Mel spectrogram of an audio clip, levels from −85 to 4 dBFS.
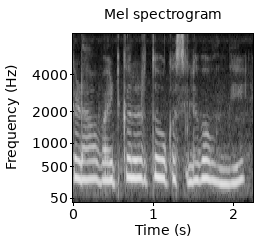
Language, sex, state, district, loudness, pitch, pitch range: Telugu, female, Telangana, Mahabubabad, -13 LUFS, 295 Hz, 275-310 Hz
